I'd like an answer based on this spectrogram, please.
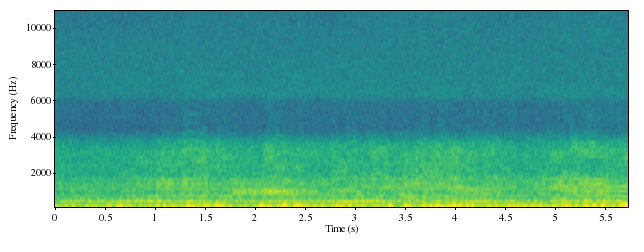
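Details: Honey bees feeding together at a tabletop bee feeder in a Colorado garage on a warm January day; dense steady humming of many wings, with a brighter buzzing tone weaving through the middle.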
